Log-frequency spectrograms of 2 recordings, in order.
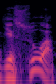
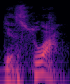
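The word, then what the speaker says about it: ישוע: Algunos lo pronuncian Yeshua, pero es Yeshua.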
